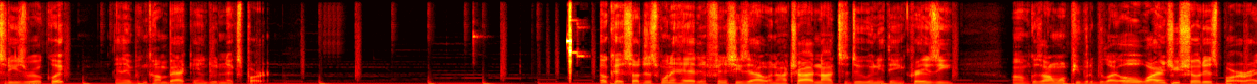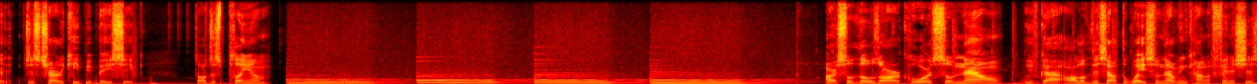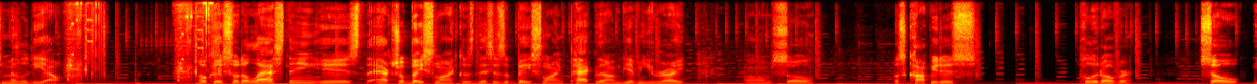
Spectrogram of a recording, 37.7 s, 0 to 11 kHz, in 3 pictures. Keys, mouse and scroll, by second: 3.2 ctrl+click, 3.3 shift+2, 3.4 shift+click, 3.4 ctrl+Up, 3.5 shift+click, 3.5 shift+2, 3.6 shift+click, 3.6 scroll up 1, 3.8 ctrl+shift+click, 3.8 ctrl+Up, 4.4 right click, 4.9 double click, 4.9 right click, 5.0 ctrl+click, 5.1 ctrl+Up, 5.2 shift+click, 8.2 ctrl+click, 12.7 ctrl+click, 13.9 right click, 16.7 alt+right click, 17.8 alt+right click, 19.0 alt+right click, 31.4 ctrl+click, 33.4 ctrl+c, 35.0 right click, 37.0 ctrl+v.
